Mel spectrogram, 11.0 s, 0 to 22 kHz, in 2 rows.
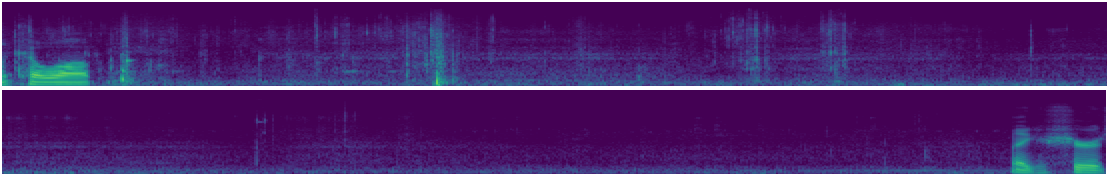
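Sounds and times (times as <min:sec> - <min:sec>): gloved hands rustling: 0:00.8 - 0:06.0.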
